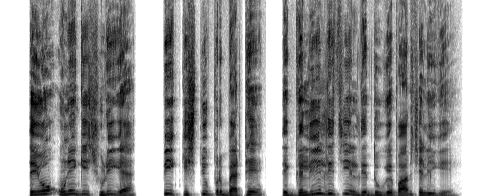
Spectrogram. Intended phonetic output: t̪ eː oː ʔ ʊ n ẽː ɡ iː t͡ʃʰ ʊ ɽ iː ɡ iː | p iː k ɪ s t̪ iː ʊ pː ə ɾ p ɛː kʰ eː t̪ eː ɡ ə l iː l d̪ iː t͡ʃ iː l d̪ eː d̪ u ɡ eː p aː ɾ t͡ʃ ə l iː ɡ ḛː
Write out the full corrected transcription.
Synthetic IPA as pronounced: t̪ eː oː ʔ ʊ n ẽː ɡ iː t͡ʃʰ ʊ ɽ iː ɡ ɛː | p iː k ɪ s t̪ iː ʊ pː ə ɾ b ɛː ʈʰ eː t̪ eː ɡ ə l iː l d̪ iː t͡ʃ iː l d̪ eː d̪ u ɡ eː p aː ɾ t͡ʃ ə l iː ɡ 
